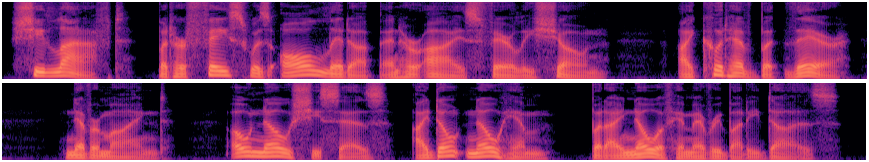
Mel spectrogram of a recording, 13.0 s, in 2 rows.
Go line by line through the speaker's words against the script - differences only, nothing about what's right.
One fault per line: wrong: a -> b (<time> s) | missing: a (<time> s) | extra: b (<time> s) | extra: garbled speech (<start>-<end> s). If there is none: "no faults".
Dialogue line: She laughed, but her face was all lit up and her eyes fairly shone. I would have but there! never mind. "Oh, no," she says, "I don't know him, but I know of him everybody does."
wrong: would -> could (5.2 s)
